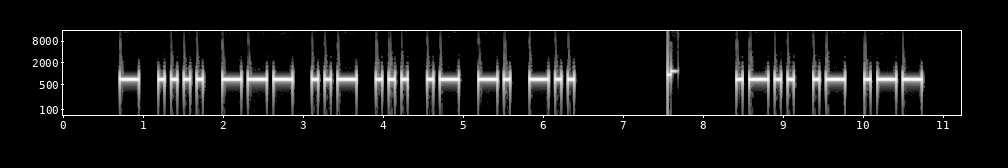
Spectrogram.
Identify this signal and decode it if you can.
Morse code, heard as a keyed tone, about 15 wpm, 700 Hz. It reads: THOUSAND LAW
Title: Sentences from Top 600 Words - New Word Drill - 15wpm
